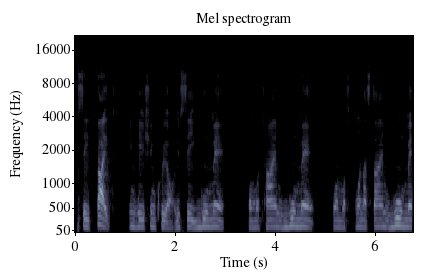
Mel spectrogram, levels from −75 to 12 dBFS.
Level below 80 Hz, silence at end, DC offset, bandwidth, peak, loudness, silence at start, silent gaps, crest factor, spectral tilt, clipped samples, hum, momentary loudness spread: -66 dBFS; 0.05 s; under 0.1%; 12 kHz; -12 dBFS; -34 LUFS; 0.05 s; 3.28-3.42 s, 5.03-5.07 s; 22 dB; -6.5 dB/octave; under 0.1%; none; 13 LU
